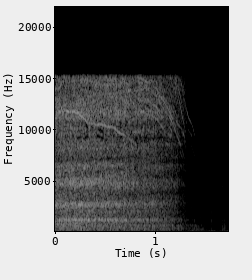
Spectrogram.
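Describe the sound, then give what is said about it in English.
A deep, slow breath let out as a soft, breathy rush of air that holds steady and then tapers into silence, heard alone without talk. “Let's take a deep breath.”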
